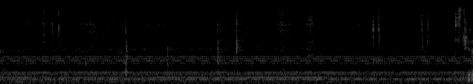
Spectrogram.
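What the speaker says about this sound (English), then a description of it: "so I can cut that word out." Scissors snip a paper word out of a mail advertisement, with faint, scattered cuts close by over a low steady hum, getting a bit quicker toward the end.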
